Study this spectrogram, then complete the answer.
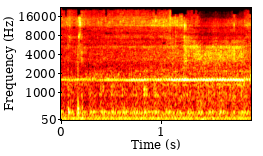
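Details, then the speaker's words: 2003 Subaru Forester at idle after the alternator was replaced, now charging 14.18 V: steady drone with a fine whistle and faint rattle, not a knock; seems to come from the bell housing, possible loose torque converter bolt suspected. "Now this motor is a bit noisy, but it's not knocking, so I'm not quite sure what that noise is."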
